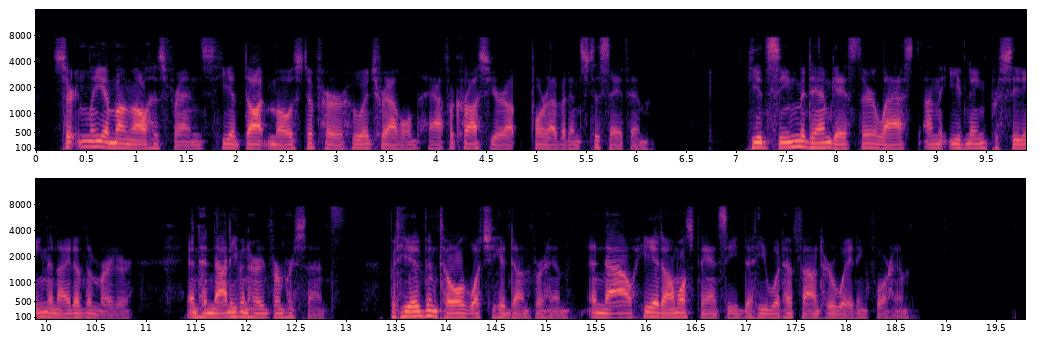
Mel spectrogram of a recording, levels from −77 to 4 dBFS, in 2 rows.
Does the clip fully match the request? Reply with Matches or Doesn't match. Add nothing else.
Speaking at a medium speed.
Doesn't match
